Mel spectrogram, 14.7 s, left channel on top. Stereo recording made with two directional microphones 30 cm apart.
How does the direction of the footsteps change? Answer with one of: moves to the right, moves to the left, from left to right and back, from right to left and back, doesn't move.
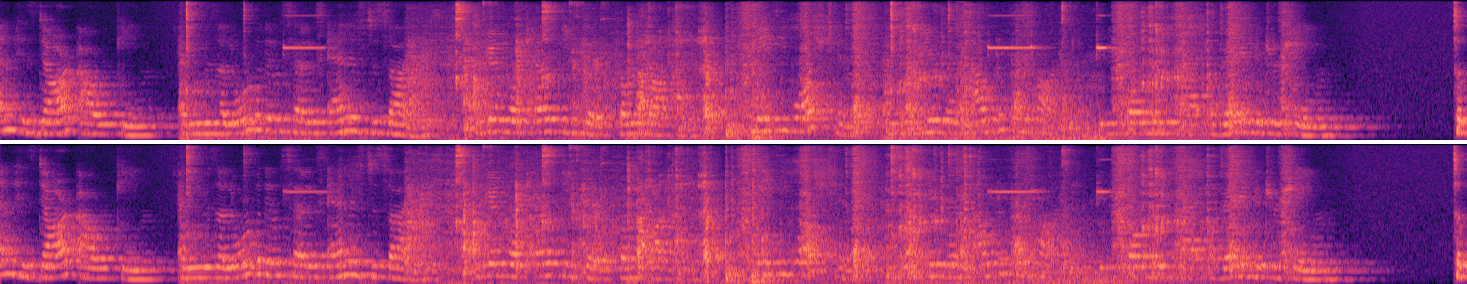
moves to the left.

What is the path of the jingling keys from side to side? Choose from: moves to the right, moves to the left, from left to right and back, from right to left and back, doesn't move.
from left to right and back.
